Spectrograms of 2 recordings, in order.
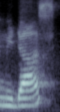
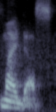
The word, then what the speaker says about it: Midas: Most people say Midas. It is pronounced as Midas.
